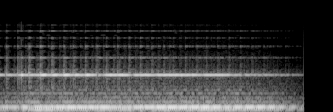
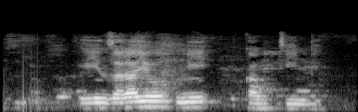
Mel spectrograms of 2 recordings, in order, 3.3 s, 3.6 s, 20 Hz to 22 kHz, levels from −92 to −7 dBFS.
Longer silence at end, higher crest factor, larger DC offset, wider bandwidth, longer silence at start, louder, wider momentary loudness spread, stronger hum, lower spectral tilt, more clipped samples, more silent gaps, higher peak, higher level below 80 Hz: about the same, 0.3 s vs 0.35 s; second, 12 dB vs 18 dB; neither; about the same, 8.4 kHz vs 7.8 kHz; second, 0 s vs 0.15 s; about the same, -22 LUFS vs -21 LUFS; second, 7 LU vs 24 LU; neither; first, -7.5 dB/octave vs -6 dB/octave; neither; neither; second, -12 dBFS vs -4 dBFS; first, -50 dBFS vs -62 dBFS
